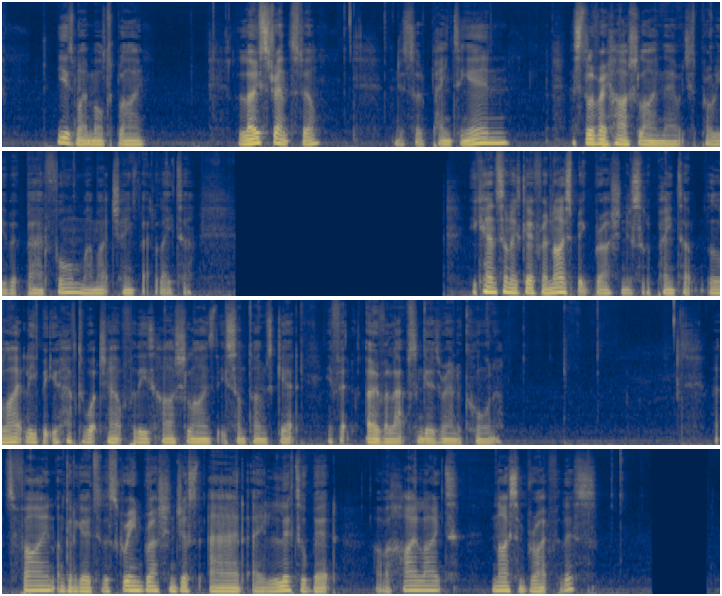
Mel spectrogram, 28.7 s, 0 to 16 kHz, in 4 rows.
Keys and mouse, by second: 2.0 middle click, 2.8 click, 3.4 middle click, 3.6 click, 4.0 middle click, 4.2 click, 4.6 middle click, 4.8 click, 5.0 middle click, 5.4 click, 5.6 middle click, 5.8 click, 6.1 middle click, 6.3 click, 6.4 middle click, 7.0 click, 7.2 middle click, 7.4 click, 7.6 middle click, 7.7 click, 7.9 middle click, 8.1 click, 8.3 middle click, 8.5 click, 8.6 middle click, 8.8 click, 9.0 middle click, 9.1 click, 9.3 middle click, 9.5 click, 9.8 middle click, 10.4 click, 10.6 middle click, 10.7 click, 10.9 middle click, 11.1 click, 11.2 f, 11.5 middle click, 12.0 click, 12.8 middle click, 13.3 click, 13.7 middle click, 14.2 click, 14.6-16.4 middle drag, 16.4 click, 16.8 middle click, 17.2 click, 17.6-19.0 middle drag, 19.0 click, 19.5 middle click, 19.8 click, 20.2 middle click, 21.0 f, 22.8-26.3 drag, 26.3 middle click, 27.0 f, 27.6 middle click, 28.0-28.7 drag.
